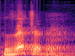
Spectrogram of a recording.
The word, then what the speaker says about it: रैचेड: This is रैचेड, this is रैचेड, डब्ल्यू यहां पर क्या है, साइलेंट है, डब्ल्यू यहां पर साइलेंट है, इसको रीड करेंगे हम, रैचेड।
